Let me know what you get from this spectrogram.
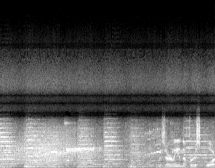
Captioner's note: whistle blows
